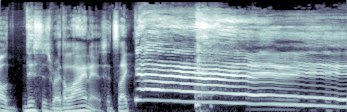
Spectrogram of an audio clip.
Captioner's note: hesitates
